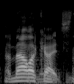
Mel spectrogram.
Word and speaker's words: Amalekites: Am I saying that right? Amalekites. – As long as you say it quickly, there it with is. Confidence, man. No one, that's right. Amalekites.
